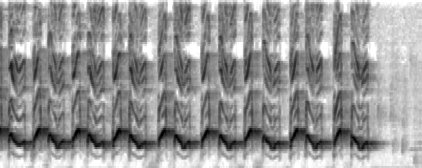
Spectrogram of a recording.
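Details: Long-tailed shrike singing a repeated whistled phrase, each note rising then dipping, delivered about twice a second in a steady run of roughly a dozen, loud and clear, then stopping abruptly.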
